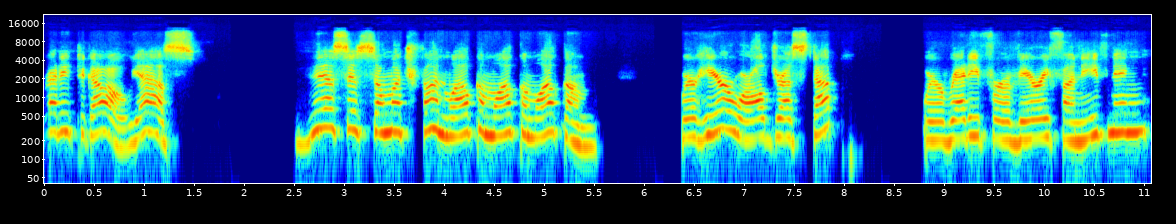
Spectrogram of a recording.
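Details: Adult woman speaking; Normal adult speech.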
